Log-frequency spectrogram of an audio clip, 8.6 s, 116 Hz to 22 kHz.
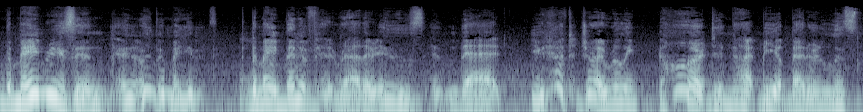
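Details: Adult man with abductor spasmodic dysphonia; voice breaks began about 14–15 years earlier. He has been treated mostly with Botox injections, with hit-or-miss results, and his voice varies day to day; abductor spasmodic dysphonia.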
